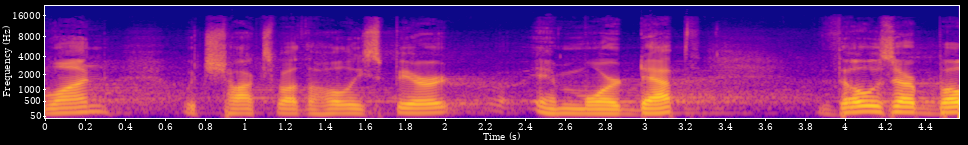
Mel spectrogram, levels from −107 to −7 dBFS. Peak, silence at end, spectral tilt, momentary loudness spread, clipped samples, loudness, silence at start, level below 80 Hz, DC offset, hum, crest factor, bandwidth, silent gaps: -4 dBFS; 0 s; -5.5 dB/octave; 17 LU; under 0.1%; -26 LUFS; 0 s; -62 dBFS; under 0.1%; none; 22 dB; 14 kHz; none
